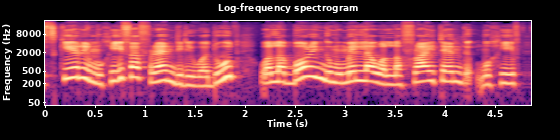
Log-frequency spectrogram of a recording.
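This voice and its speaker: A woman English teacher with an Egyptian Arabic accent, reading English exam items slowly and explaining them quickly in Arabic. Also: fairly high pitch, darkish tone. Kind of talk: exam review lesson.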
